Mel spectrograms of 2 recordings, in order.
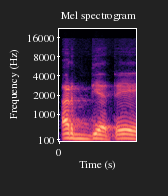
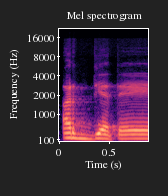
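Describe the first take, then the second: No difference in how they are said.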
